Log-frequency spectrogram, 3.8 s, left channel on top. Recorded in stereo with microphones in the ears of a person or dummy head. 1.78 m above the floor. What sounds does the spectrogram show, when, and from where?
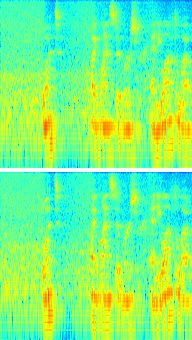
0.8 s a man speaking: 75° right (ahead or behind), 4.5 m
